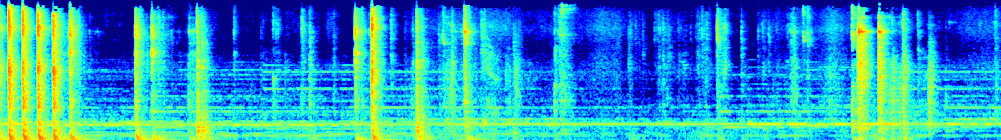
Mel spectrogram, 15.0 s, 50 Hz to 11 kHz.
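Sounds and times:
wooden mallet tapping wood: 0.0 - 1.4, 2.0 - 3.2
background music: 0.0 - 15.0.

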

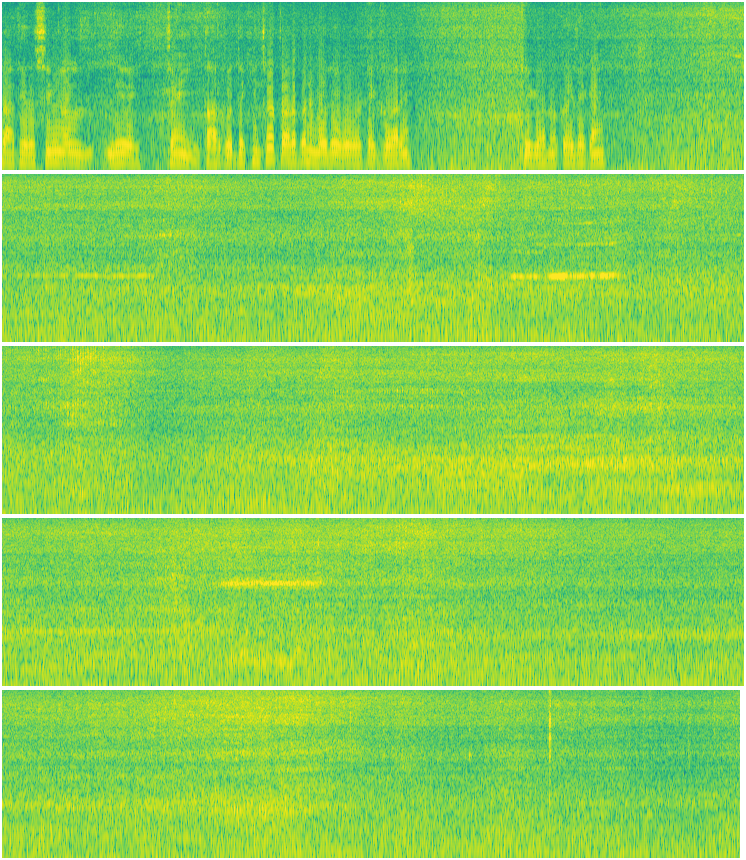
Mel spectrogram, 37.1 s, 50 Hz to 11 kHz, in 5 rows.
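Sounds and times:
short high beeps: 24.4 - 25.6.

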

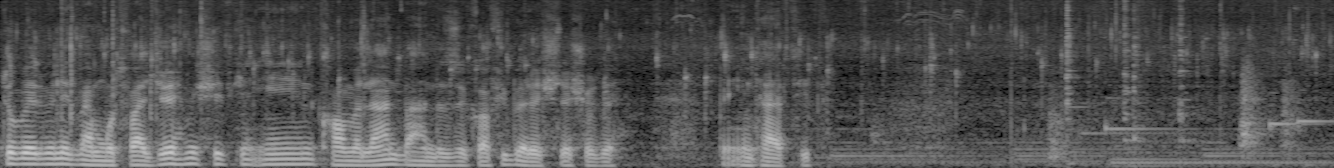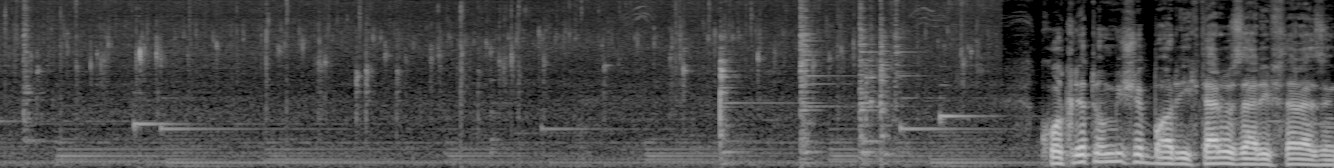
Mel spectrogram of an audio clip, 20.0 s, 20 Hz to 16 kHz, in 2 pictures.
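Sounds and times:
oil sizzling and crackling: 0.0 - 17.6
soft background music: 0.0 - 20.0
metal spatula clicking on pan: 8.0 - 9.2, 9.8 - 10.4, 15.1 - 16.9.

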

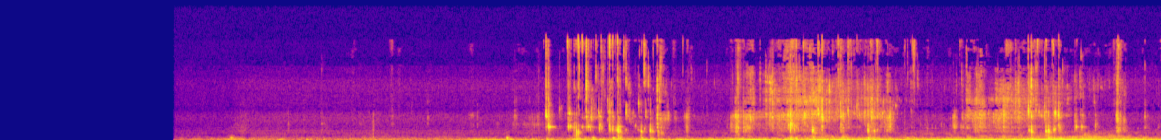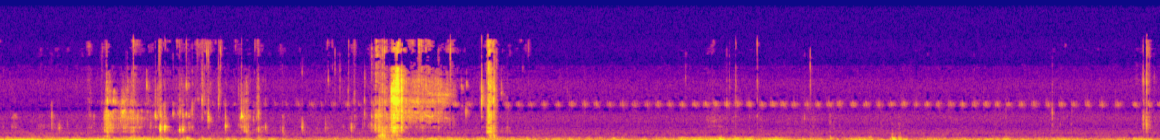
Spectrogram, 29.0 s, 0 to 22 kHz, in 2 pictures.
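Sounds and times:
juice dripping into soup: 6.3 - 20.9
lemon squishing and crackling: 6.8 - 14.4, 15.5 - 18.1, 18.8 - 20.8.

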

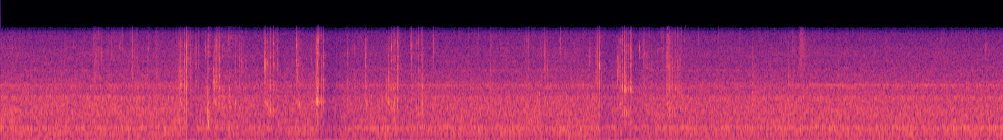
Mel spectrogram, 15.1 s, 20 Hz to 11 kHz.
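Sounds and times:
dog crunching kibble: 1.2 - 11.2.

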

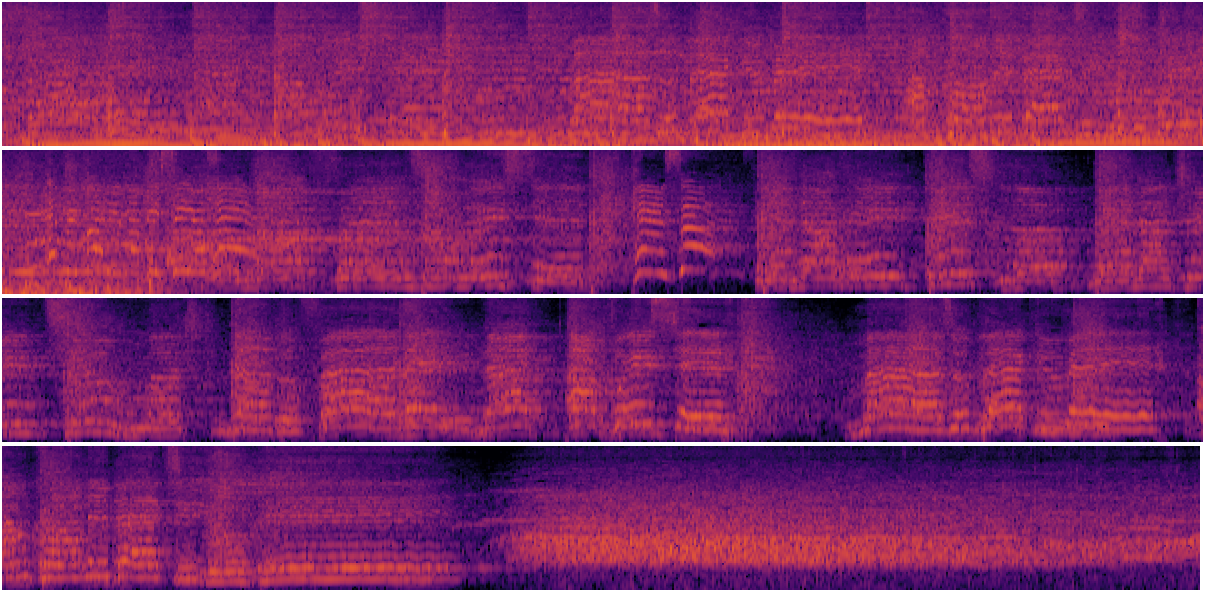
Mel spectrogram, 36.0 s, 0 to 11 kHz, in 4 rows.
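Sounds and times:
person singing: 0.0 - 13.2
live pop music: 0.0 - 15.4.

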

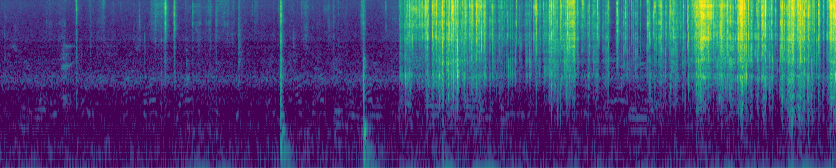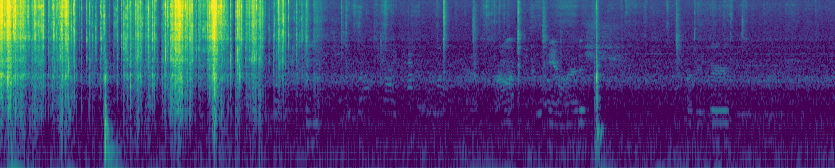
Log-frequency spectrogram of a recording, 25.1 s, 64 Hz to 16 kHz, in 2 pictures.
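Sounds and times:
foil wrapper tearing and crinkling: 6.0 - 17.2.

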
